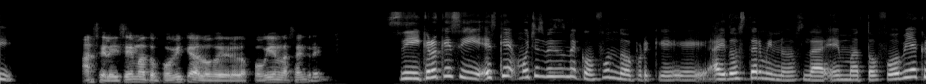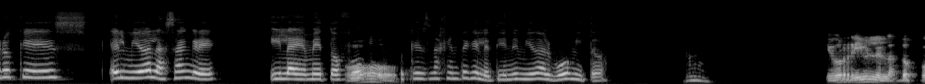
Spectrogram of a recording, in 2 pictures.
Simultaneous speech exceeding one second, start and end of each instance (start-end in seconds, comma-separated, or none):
none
